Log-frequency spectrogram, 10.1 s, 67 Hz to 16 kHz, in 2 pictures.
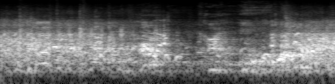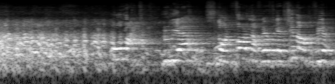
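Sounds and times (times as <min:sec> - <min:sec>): actors speaking dialogue: 0:02.0 - 0:04.0, 0:06.6 - 0:10.0.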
